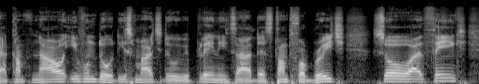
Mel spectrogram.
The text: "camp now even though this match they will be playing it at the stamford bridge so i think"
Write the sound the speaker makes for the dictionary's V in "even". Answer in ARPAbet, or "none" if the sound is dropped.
V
